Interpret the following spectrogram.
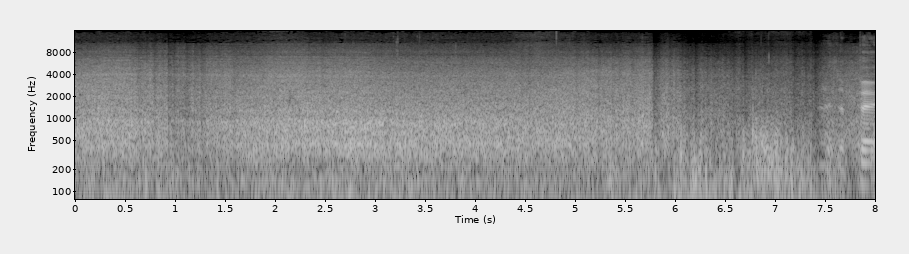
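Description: Steady wash of ocean surf breaking on a sandy beach, with wind blowing across the microphone.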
